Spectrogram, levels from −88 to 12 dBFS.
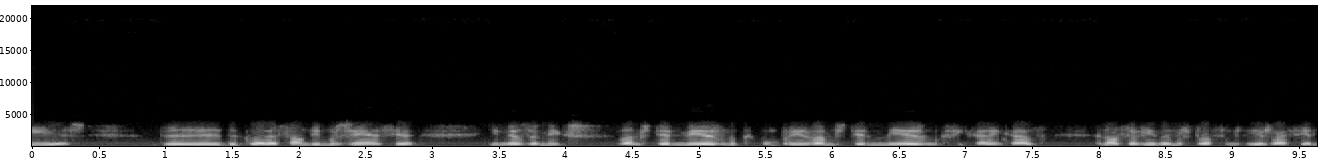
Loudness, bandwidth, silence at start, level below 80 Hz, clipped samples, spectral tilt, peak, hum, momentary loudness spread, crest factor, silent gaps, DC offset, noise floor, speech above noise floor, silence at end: -18 LUFS; 3.7 kHz; 0 s; -60 dBFS; under 0.1%; -7.5 dB/octave; -2 dBFS; none; 13 LU; 16 dB; none; under 0.1%; -50 dBFS; 32 dB; 0 s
